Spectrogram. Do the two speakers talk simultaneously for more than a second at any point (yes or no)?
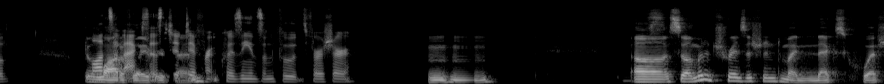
yes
